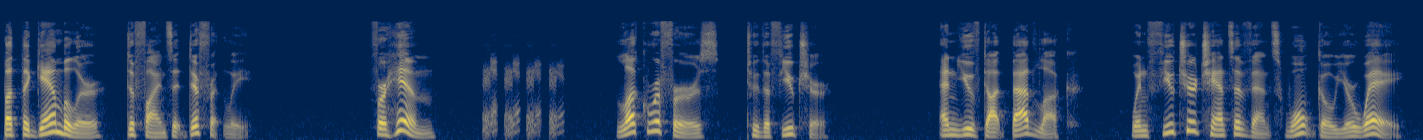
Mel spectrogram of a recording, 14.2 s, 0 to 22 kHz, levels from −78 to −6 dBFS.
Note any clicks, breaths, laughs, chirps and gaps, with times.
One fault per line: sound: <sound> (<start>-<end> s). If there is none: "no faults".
sound: laugh (4.8-5.6 s)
